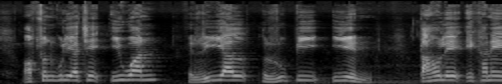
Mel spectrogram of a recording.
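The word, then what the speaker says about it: 元: নাম হলো রুপি তাহলে এখানে বন্ধুরা মনে রাখবে ইউয়ান এবং ইয়েন এই দুটির শব্দের উচ্চারণ কিন্তু একই ইউয়ান হলো চীনের মুদ্রা এবং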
